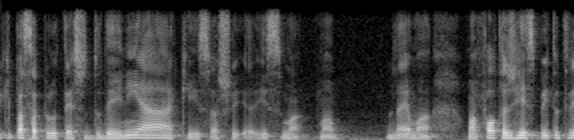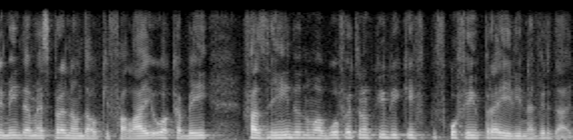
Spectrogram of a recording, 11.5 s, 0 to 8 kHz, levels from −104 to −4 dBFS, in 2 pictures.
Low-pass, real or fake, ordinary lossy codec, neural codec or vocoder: 7.2 kHz; real; none; none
